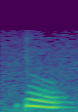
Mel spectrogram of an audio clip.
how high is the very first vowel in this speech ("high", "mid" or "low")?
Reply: high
